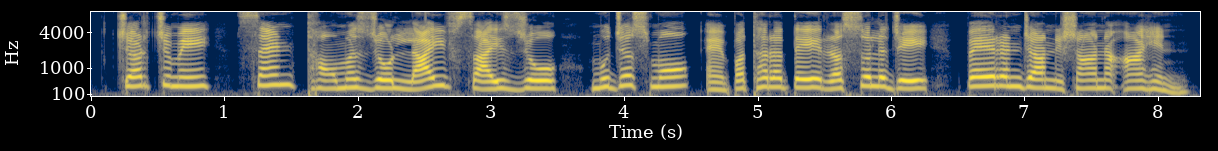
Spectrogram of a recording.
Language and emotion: Sindhi, neutral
